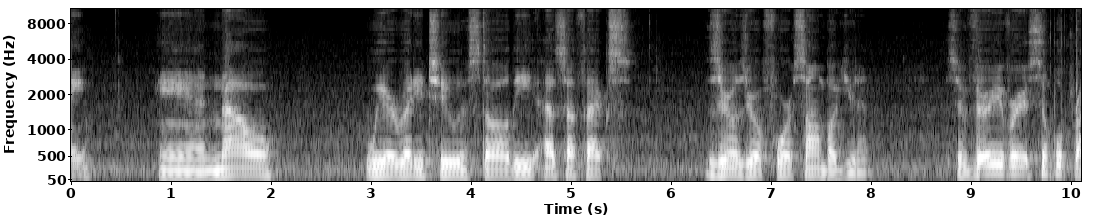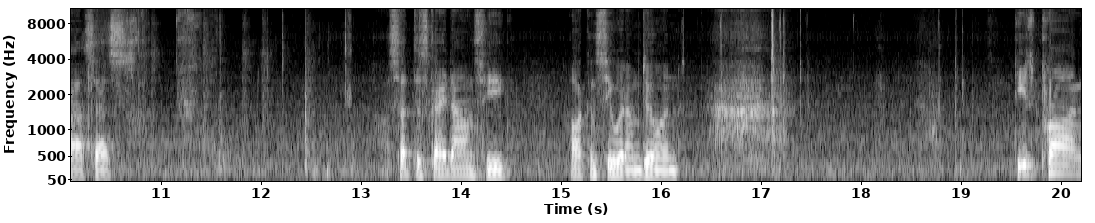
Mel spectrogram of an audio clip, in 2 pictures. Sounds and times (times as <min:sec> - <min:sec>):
Speech: 0:00.0 - 0:00.2, 0:00.8 - 0:02.1, 0:02.9 - 0:05.7, 0:06.4 - 0:08.0, 0:08.8 - 0:10.8, 0:13.2 - 0:14.5, 0:15.1 - 0:16.2, 0:19.5 - 0:20.2.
